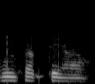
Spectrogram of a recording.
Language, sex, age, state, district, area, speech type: Hindi, female, 45-60, Bihar, Madhepura, rural, conversation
